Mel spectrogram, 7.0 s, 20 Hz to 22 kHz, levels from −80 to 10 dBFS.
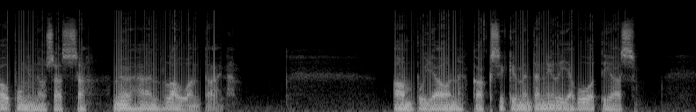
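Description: A block size mismatch with truncation runs throughout the speech. One stage writes longer blocks than the next reads, so each block's tail is discarded. That gives a 43.1 Hz buzz, consistent with 1024-sample reads, and speech running 1.12 times fast at roughly normal pitch.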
